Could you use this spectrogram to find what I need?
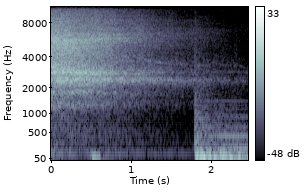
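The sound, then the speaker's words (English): A breathy, hissing whoosh transition sound, introducing a recap of Rivals of Waterdeep, sweeps through and fades out over about two seconds, then cuts abruptly into a low, rumbling bed of noise. “So previously on Rivals of Waterdeep. Whoosh.”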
